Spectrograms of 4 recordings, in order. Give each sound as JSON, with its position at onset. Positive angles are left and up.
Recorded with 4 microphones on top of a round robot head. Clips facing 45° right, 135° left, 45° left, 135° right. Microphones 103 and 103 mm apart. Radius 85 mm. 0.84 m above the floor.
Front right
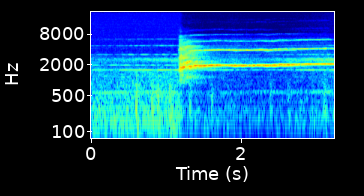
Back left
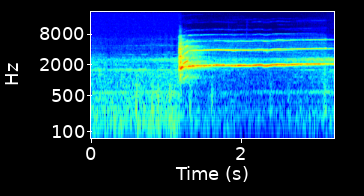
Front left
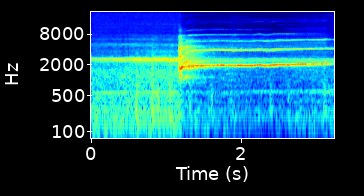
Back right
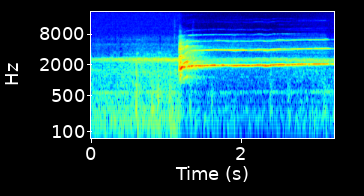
{"t": 1.2, "sound": "a scream", "azimuth_deg": 130, "distance_m": 4.0}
